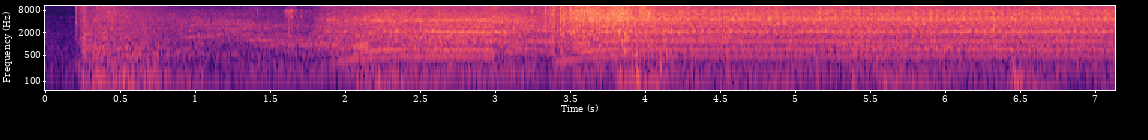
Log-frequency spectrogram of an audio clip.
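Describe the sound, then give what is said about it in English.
A chainsaw engine starts abruptly and roars continuously, its pitch dipping and climbing as it revs, then holding a loud, steady buzzing whine with no voices. “And then the fucking mark number four is the fact that he somehow manages to rev the chainsaw, get it started and stab her, all within a nanosecond because it goes from silent to chainsaw going through the seat.”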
